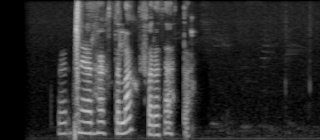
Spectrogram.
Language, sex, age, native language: Icelandic, female, 40-49, Icelandic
